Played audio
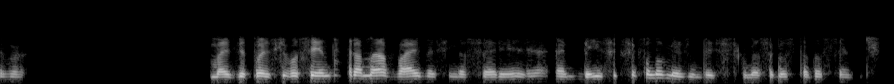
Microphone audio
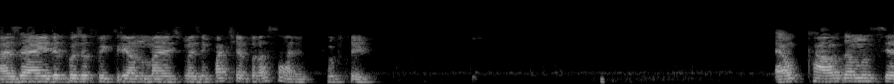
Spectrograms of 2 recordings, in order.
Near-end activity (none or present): present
